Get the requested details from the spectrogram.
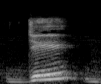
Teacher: জিমের উচ্চারণ একটু শক্ত, জিব্বার মাঝখান থেকে, জিব্বার মধ্যখান উপরের তালু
